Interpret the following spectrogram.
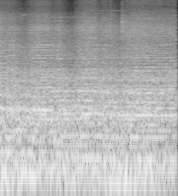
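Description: A film or demo soundtrack played loud through a home theater's SVS Ultra tower speakers and subwoofers: steady music with a heavy, continuous deep bass rumble.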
